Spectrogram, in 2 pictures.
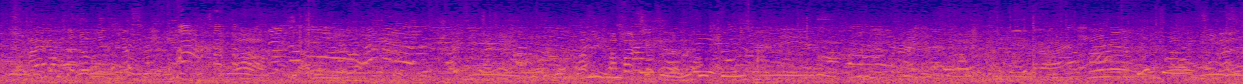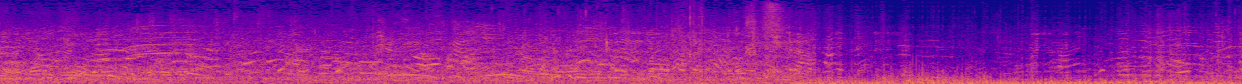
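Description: Pigs grunt and snuffle while rooting in the grass.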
